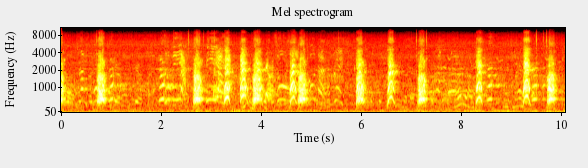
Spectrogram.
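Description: Small dog barking over and over in short, sharp barks, about fifteen in quick, irregular succession, as it runs an agility jumping course.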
